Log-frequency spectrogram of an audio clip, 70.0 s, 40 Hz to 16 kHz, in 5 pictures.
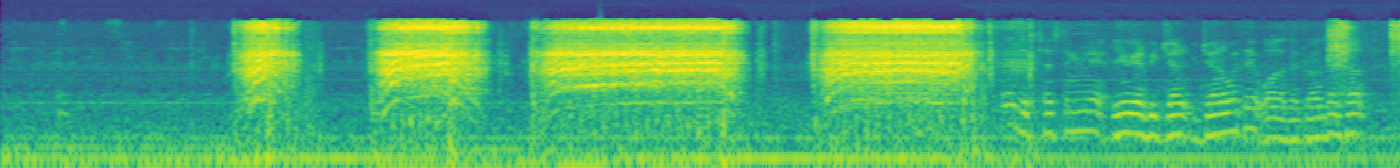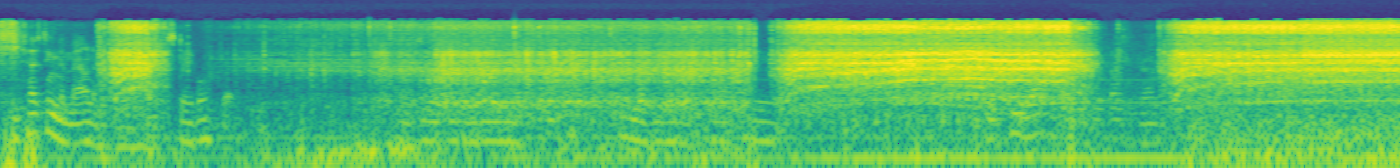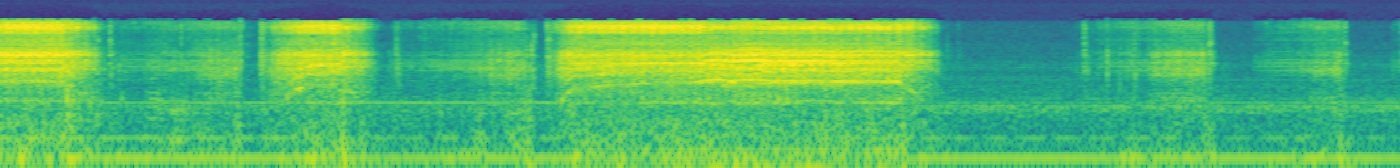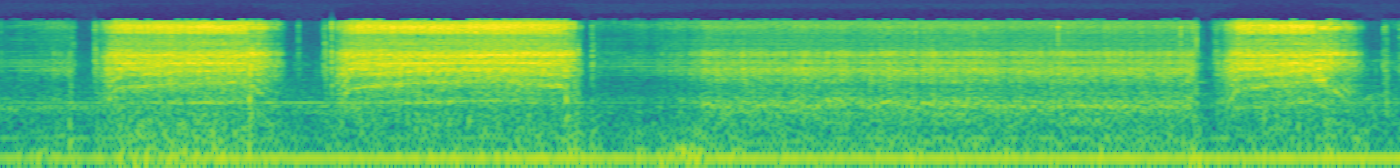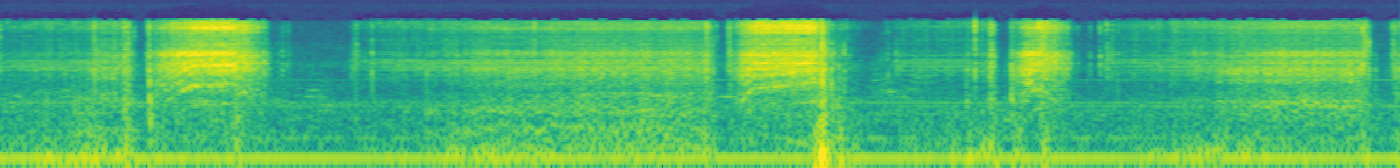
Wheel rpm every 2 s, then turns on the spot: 0, 20, 60, 80, 70, 10, 0, 20, 10, 20, 20, 90, 60, 110, 50, 30, 20, 100, 70, 10, 0, 30, 60, 100, 20, 20, 20, 60, 10, 30, 10, 30, 20, 10, 10.
10-12 16-20 48-54 60-62 64-66 68-70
